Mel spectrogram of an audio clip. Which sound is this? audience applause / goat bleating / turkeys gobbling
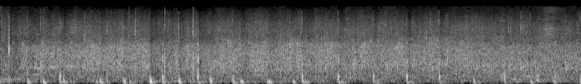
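audience applause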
